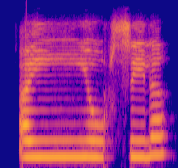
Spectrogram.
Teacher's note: یہاں پر سین کی سیٹی ہم نے واضح کرنی ہے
